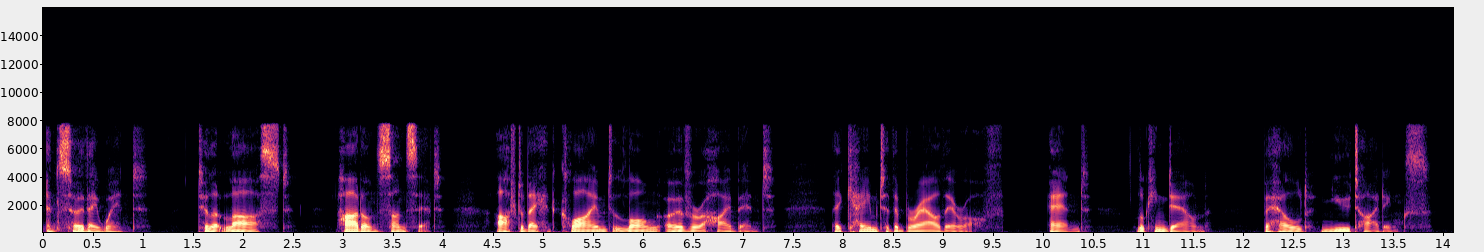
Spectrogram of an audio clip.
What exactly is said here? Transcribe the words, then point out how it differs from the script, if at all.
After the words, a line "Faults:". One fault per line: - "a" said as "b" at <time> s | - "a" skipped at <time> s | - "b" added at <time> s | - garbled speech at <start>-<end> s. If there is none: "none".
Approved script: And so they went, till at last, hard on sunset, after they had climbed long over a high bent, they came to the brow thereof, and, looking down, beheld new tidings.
And so they went, till at last, hard on sunset, after they had climbed long over a high bent, they came to the brow thereof, and, looking down, beheld new tidings.
Faults:
none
